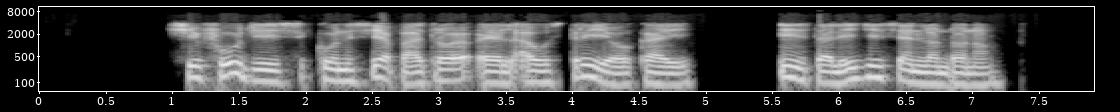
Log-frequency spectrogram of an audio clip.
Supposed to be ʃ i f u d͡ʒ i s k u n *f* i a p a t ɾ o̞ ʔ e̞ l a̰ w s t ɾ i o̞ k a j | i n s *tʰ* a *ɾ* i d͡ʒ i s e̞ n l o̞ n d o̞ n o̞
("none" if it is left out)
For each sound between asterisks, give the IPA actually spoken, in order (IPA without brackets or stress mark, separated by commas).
s, t, l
